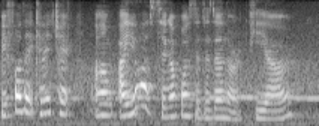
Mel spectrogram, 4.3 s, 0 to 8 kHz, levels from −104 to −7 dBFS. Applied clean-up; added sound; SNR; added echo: none; Wind; 15 dB; none.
